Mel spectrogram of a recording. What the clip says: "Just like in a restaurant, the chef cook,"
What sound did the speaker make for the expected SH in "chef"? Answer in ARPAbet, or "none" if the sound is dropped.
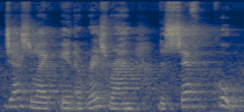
S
